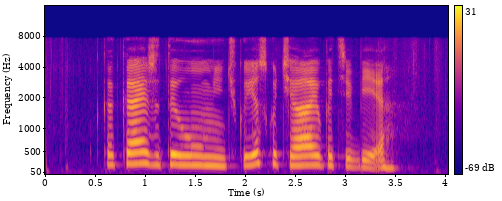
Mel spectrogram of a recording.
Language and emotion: Russian, positive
